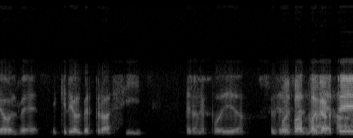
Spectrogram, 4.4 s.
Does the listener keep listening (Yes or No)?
No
